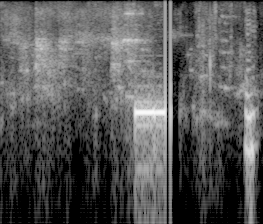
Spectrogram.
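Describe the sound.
A telephone busy signal follows a dropped call: one short, steady mid-pitched tone lasting about half a second, then a sharp click, set between stretches of talk.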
